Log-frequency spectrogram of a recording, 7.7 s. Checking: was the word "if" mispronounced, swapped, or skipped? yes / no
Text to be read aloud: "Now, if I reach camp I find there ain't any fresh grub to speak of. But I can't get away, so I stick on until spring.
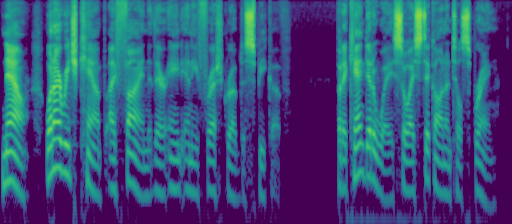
yes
